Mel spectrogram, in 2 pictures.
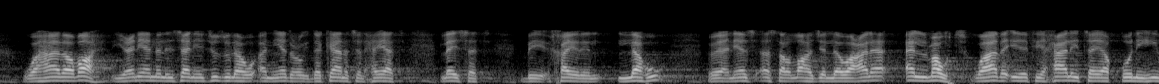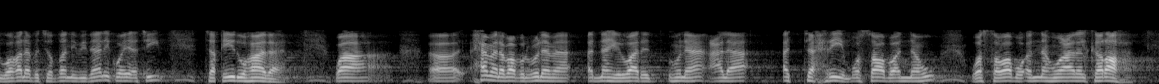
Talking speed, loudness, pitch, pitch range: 115 wpm, -22 LUFS, 160 Hz, 150-170 Hz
